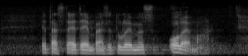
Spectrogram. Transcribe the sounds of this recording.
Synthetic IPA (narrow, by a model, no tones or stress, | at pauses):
jɑt̪æ̰st̪æ̰et̪eːmpæ̰inset̪uleːmyøsʔolḛmɑːn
